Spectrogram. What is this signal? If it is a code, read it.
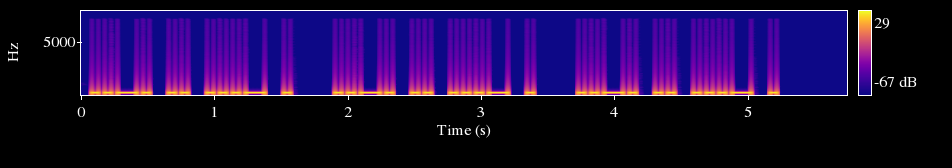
Morse code, heard as a keyed tone, about 25 wpm, 250 Hz. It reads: FIVE FIVE FIVE
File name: morse / morse-training-25WPM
